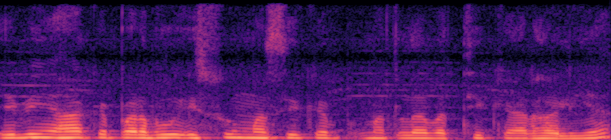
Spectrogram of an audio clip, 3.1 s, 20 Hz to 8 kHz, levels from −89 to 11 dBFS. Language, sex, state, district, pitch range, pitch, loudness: Maithili, male, Bihar, Supaul, 155-180 Hz, 170 Hz, -16 LUFS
